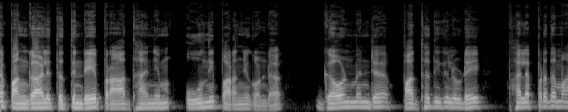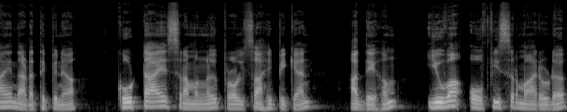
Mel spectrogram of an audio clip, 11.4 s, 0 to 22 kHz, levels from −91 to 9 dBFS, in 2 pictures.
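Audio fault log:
1.02 s, microphone volume stepped down: the speech and the background behind it fall together by about 4 dB in a single abrupt step. Because everything picked up drops at once, the change sits ahead of any processing of the speech itself, at the input. The likely cause is call software cutting the microphone's input volume in one move after judging the signal too hot.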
